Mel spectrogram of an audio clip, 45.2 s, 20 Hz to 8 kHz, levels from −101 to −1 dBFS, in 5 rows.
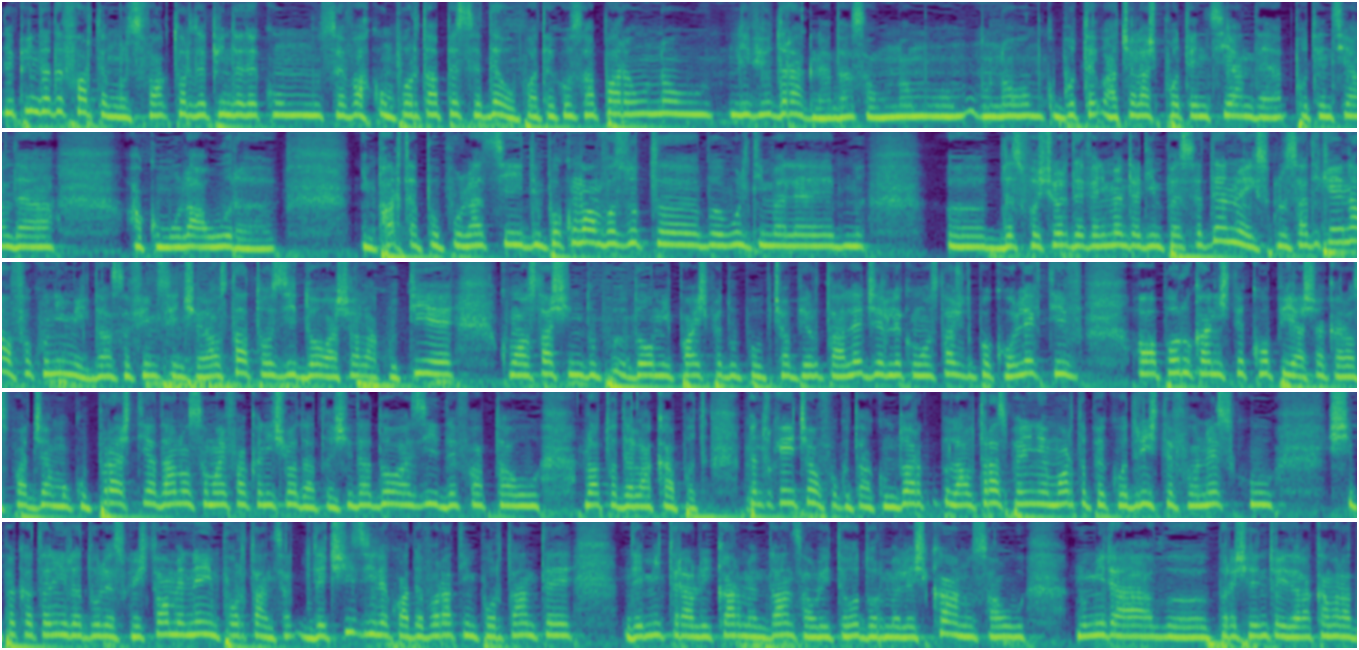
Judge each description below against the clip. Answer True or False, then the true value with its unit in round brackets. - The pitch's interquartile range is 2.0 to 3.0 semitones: True (2.6 semitones)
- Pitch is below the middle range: False (225 Hz)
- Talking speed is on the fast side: True (215 wpm)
